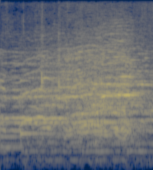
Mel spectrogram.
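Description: A crowd gathered outside the Celebrity Big Brother house yells and cheers in a steady, dense roar of many voices, heard from a distance without a break.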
